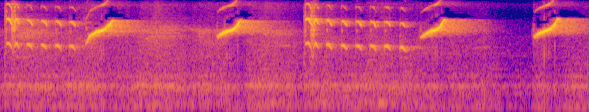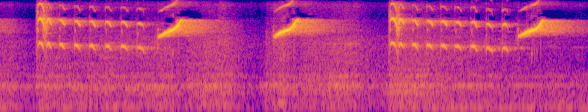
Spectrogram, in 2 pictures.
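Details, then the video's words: Common iora singing a full kingfisher (tengkek udang) imitation: a quick stuttered run of high, sharp notes ending in a bright rising slurred whistle, repeated about every second in a clean recording. "KONIN ISTIMEWA ISIAN TENGKEK UDANG"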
